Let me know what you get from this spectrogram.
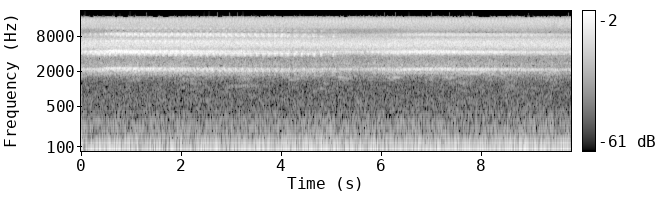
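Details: Higurashi cicadas recorded on 19 August 2018, a dense shrill chorus of layered high-pitched tones that drones on without a break, with a faint pulsing shimmer and no other clear sounds.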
